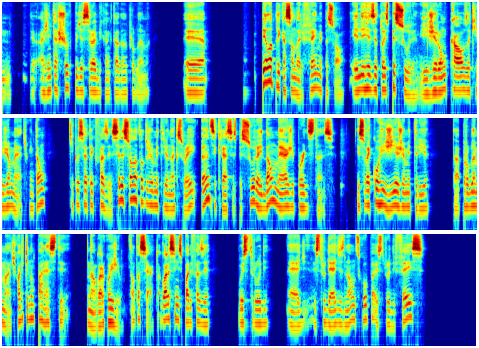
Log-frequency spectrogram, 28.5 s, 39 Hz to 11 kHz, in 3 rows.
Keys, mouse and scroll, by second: 8.8 middle click, 9.3-9.7 scroll up 2, 9.7-10.1 scroll down 1, 10.4-11.9 drag, 11.9-14.9 middle drag, 14.9 m, 17.3 click, 17.7 middle click, 17.9-18.7 scroll up 2, 18.2 middle click, 18.7 middle click, 19.6 click, 20.4 click, 21.2 ctrl+z, 21.4 scroll down 3, 21.7 middle click, 22.2 a, 23.6-25.5 drag, 25.5 ctrl+z, 26.4-28.4 drag.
